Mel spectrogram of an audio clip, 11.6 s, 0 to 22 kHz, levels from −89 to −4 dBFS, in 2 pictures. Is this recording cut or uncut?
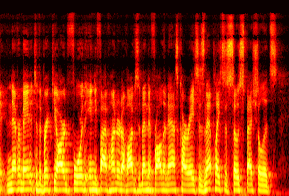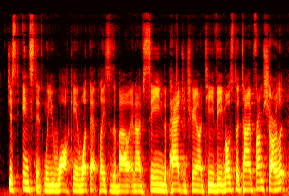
uncut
